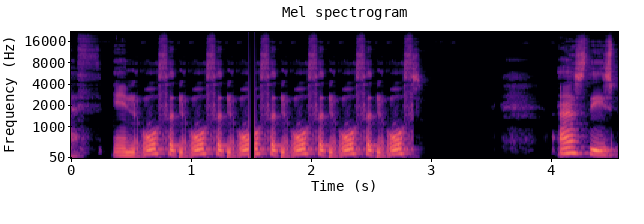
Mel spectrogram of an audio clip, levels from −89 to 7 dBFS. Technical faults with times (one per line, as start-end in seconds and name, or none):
0.91-2.85 broken-record loop
1.49-1.53 gap between chunks
3.54-3.58 gap between chunks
